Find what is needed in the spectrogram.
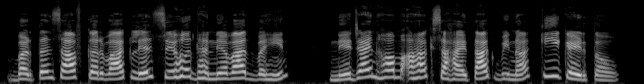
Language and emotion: Maithili, happy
